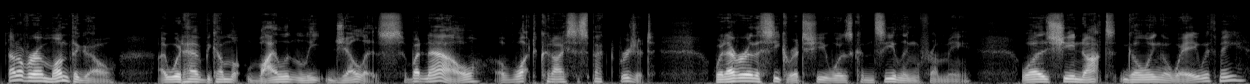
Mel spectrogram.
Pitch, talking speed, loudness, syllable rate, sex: 110 Hz, 165 wpm, -19 LUFS, 4.7 syllables/s, male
